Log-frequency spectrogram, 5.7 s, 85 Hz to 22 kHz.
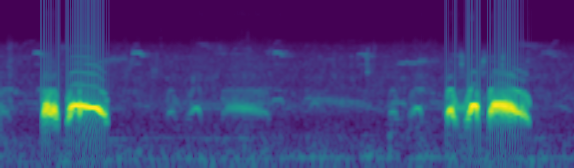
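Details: Competition spotted dove, a wild-born bird scored 87 points, voice described as middle-to-big. Two low coo phrases, each short notes leading into a longer coo, separated by a quiet gap with faint soft calls.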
